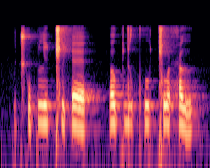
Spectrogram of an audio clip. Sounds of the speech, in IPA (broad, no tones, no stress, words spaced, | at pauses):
t͡ʃʼupliǁi ʔɛ | ʌkʷdu pʰuǀu ħɯ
